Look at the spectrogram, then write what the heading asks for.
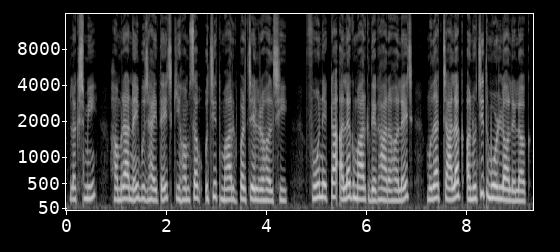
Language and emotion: Maithili, fearful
